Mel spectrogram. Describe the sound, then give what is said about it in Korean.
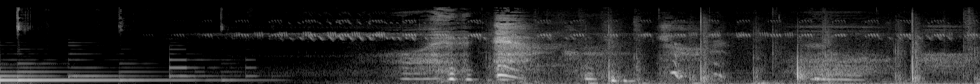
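In the insect hall of a natural history museum, a steady, high-pitched cricket trill runs continuously, mixed with rustling, shuffling movements and scattered knocks, after a low electric hum fades out in the first few seconds. “귀뚜라미 좋아하세요?”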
